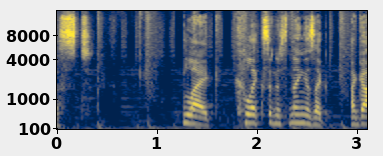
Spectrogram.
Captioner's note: fingers snapping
